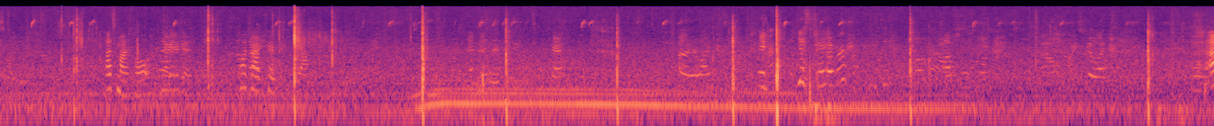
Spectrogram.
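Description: A volleyball being struck by hands during a beach volleyball rally: several sharp slaps, a second or more apart. A steady low hum runs underneath from about six seconds in and fades out a few seconds later, with faint voices in the distance.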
